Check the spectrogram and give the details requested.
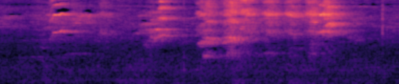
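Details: Young rainbow lorikeet imitating its parents, producing rasping, chattering calls that build up in the second half over a steady background hiss.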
